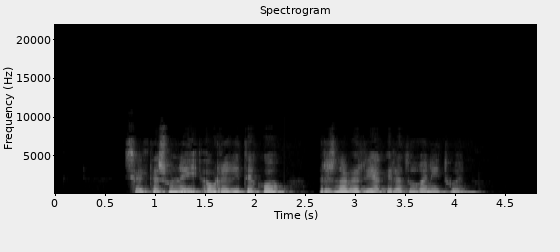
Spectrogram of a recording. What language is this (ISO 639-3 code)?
eus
